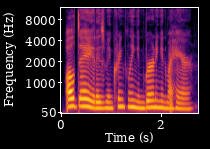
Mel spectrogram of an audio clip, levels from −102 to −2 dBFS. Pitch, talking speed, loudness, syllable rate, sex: 205 Hz, 240 wpm, -19 LUFS, 5.2 syllables/s, female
